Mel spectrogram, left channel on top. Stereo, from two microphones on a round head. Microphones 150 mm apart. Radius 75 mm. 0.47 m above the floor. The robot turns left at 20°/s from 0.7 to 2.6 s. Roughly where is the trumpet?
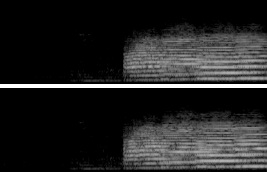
Right.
